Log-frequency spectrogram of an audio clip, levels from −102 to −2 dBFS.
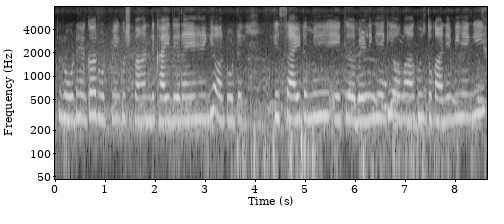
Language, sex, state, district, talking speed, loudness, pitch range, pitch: Hindi, female, Bihar, Sitamarhi, 160 wpm, -23 LUFS, 270-295 Hz, 280 Hz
